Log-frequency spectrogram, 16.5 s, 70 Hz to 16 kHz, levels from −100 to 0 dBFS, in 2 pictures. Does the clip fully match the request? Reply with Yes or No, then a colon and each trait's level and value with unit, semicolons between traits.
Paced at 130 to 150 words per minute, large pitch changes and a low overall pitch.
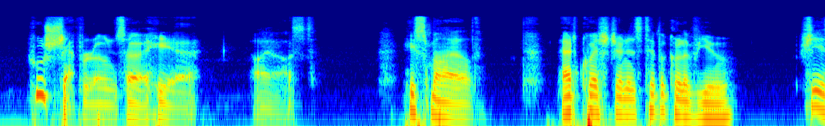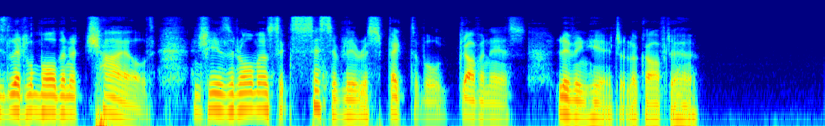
Yes: slow, 135 wpm; wide, 5.8 semitones; low, 110 Hz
